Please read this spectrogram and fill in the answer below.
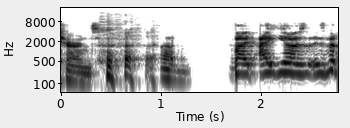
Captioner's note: laughing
